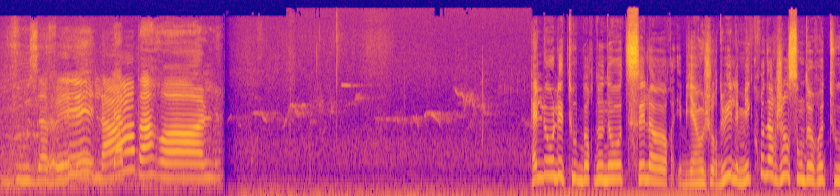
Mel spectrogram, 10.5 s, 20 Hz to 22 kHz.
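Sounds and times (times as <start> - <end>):
speech: 0.2 - 2.9, 6.6 - 10.4
steady low rumble of traffic or wind in the Parc du Courneau at Canéjan: 2.1 - 10.4
faint birds chirping and whistling in the Parc du Courneau at Canéjan: 2.8 - 7.2.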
